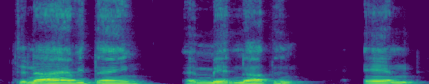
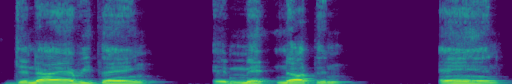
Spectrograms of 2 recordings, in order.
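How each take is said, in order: Both takes have the same delivery.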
